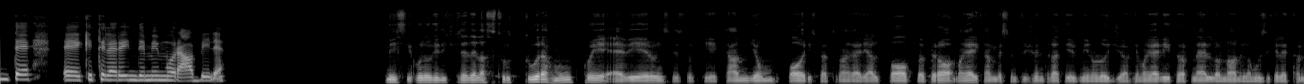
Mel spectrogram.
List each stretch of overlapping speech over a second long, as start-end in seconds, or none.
none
